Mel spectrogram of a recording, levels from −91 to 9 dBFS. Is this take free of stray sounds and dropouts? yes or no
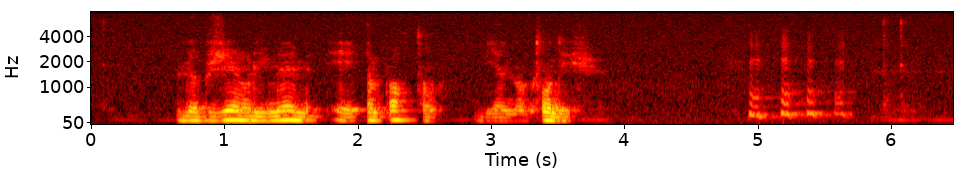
no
